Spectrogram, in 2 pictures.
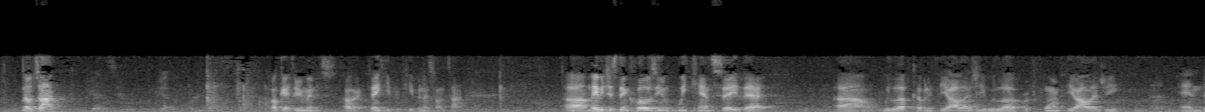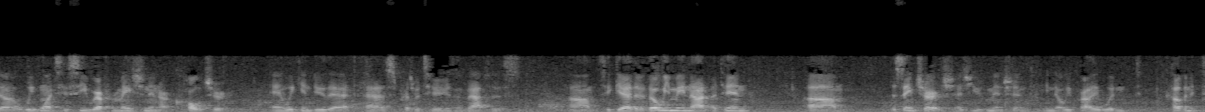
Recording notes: The debate took place at the 2012 Semper Reformanda Conference at Grace Family Baptist Church.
